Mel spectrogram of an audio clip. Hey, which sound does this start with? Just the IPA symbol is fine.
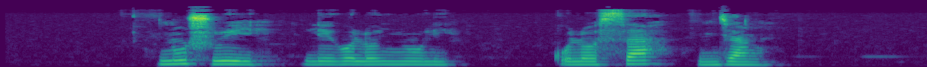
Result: n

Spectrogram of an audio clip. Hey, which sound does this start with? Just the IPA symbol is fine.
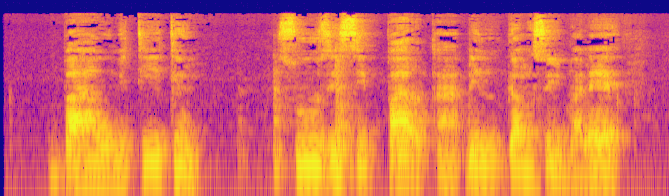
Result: b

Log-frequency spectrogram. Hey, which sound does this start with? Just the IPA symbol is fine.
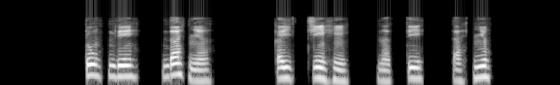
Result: t̪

